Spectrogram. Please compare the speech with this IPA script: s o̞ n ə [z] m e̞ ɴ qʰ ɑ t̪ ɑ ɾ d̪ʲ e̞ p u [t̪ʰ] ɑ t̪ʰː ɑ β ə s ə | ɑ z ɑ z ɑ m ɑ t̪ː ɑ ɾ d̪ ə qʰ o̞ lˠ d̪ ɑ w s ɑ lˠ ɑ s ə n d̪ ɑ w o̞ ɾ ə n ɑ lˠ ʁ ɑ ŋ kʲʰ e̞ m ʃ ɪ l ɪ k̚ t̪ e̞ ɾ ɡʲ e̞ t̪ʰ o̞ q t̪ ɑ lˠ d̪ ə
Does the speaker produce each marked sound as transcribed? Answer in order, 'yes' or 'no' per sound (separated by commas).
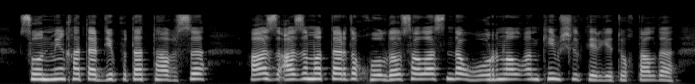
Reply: no, no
